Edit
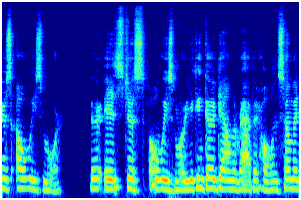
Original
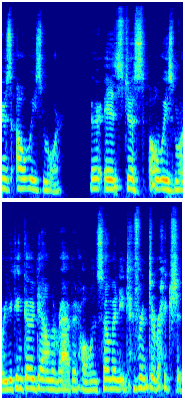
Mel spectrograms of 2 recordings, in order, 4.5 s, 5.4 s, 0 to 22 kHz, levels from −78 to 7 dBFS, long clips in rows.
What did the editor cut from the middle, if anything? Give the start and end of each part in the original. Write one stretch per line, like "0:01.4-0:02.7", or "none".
none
